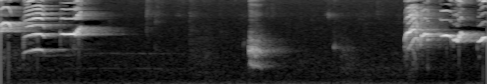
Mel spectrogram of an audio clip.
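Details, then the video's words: Fighting poci Tretes kacer, an Oriental magpie-robin type, singing to rouse rival birds in training: a clear descending whistled phrase, a lone harsh rasping note after a pause, then a dense burst of loud whistles and chatter at the end. "SUARANYA BIKIN POCI KACER MANAPUN EMOSI Kacer teapot bird(Copsychus saularis)"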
